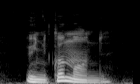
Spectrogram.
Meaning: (noun) order (request for some product or service); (verb) inflection of commander: 1. first/third-person singular present indicative/subjunctive 2. second-person singular imperative
- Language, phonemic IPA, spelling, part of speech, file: French, /kɔ.mɑ̃d/, commande, noun / verb, Fr-commande.ogg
